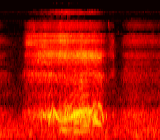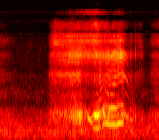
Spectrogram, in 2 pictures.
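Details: Adult man snoring: two long, rasping, hissing breaths with a whistling, fluttering quality, separated by a quiet pause.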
